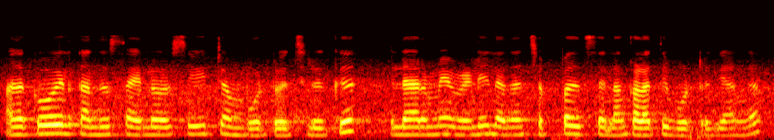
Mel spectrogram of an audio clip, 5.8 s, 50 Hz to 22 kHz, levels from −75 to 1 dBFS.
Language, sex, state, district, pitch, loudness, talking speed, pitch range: Tamil, female, Tamil Nadu, Kanyakumari, 215 Hz, -17 LUFS, 135 wpm, 200-230 Hz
